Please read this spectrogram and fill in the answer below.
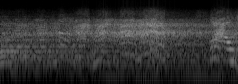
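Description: Donald Duck's cartoon duck voice: a run of rapid, wavering squawks.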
